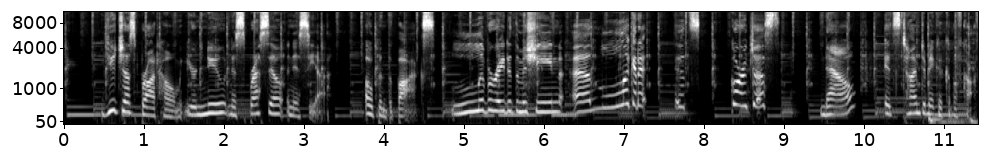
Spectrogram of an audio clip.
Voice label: Explainer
